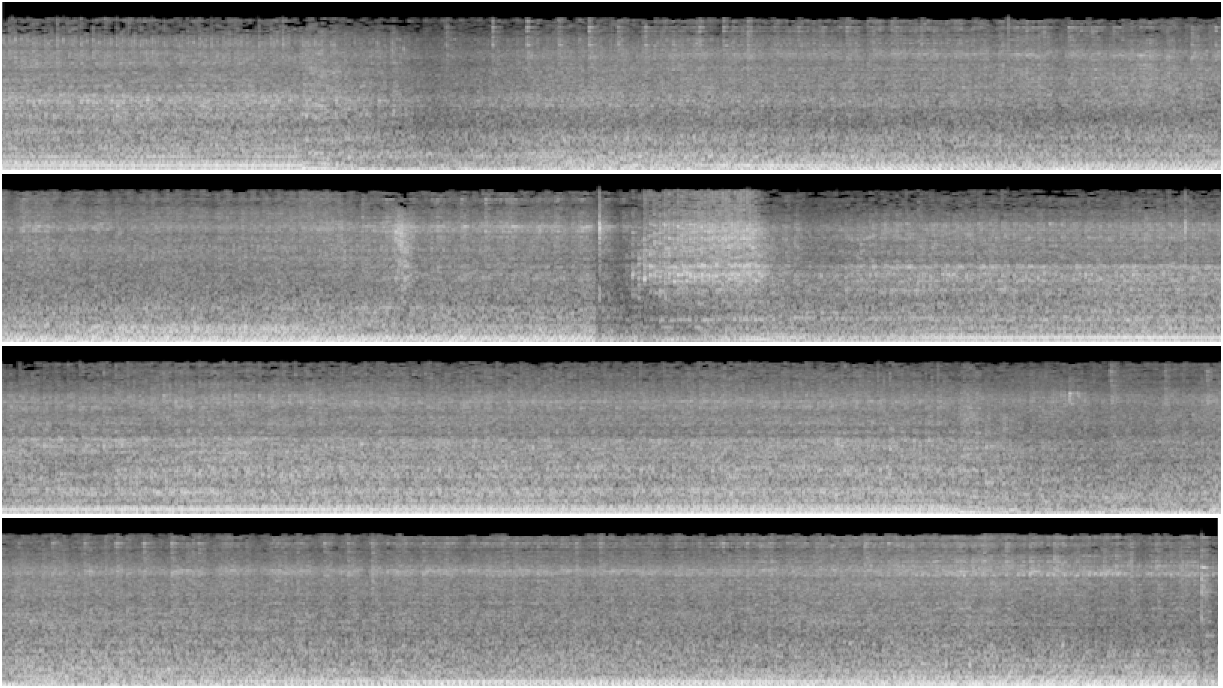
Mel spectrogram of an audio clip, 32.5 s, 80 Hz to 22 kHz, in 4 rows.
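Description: Lincoln SA-200 welder's engine running steadily, its speed shifting a few times, about two, twelve and twenty-three seconds in. A short noisy burst comes about twelve seconds in.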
